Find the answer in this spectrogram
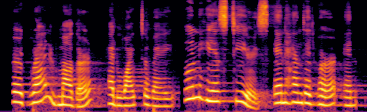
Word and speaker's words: Unhei: It's pronounced Unhei." "Oh, it's Unhei," the boy said. "Like you, hey, what about hey you?"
